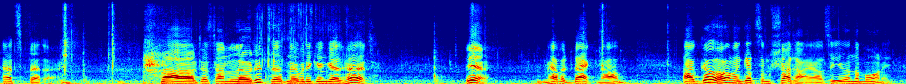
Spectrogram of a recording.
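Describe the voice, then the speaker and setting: An actor playing a kind-hearted, reasonable film-maker in a 1950s radio drama. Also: male voice, a little high, lively intonation, fairly quick, pauses often, lightly acted. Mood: firm, calming. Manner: reasonable, placating. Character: kind-hearted, composed male film-maker, loyal and reassuring. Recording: muffled, noisy 1950s radio recording.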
